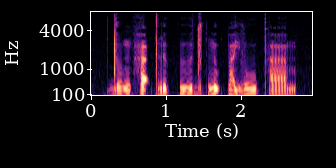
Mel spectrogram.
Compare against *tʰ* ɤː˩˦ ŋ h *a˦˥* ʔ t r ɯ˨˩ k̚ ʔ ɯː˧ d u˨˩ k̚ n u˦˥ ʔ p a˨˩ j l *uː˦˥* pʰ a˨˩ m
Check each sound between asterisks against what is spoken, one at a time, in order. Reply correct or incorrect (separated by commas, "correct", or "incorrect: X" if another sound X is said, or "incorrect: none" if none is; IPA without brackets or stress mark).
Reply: incorrect: d, correct, correct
